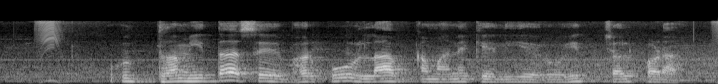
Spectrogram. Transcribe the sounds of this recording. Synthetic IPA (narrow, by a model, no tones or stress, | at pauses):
ʊd̪ʱəmit̪asebʱəɾpuːɾlaːbʱkəmaːnekelieɾoːɦɪt̪̚t͡ʃəlpəɽaː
